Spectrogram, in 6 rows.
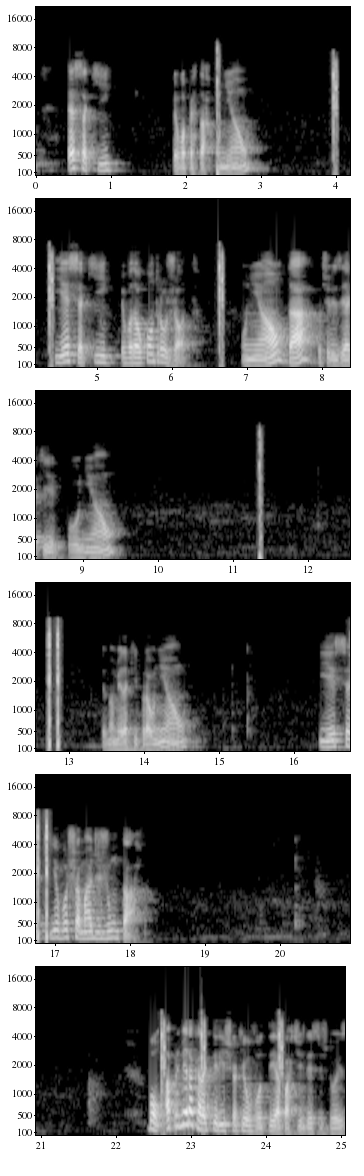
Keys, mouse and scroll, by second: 2.4-4.3 drag, 3.2-4.4 middle drag, 4.1 right click, 5.1 right click, 5.7 ctrl+j, 11.4-14.7 drag, 16.8-18.9 drag, 19.1 BackSpace.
